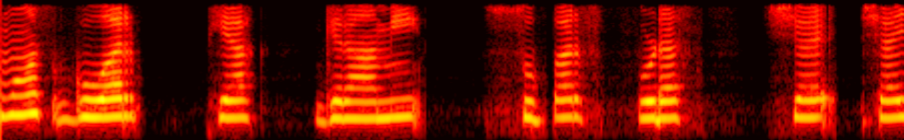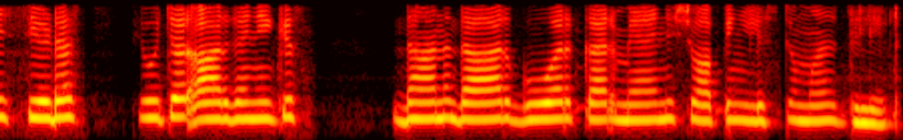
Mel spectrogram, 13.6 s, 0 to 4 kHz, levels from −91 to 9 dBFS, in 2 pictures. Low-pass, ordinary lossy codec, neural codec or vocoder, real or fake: 3.6 kHz; none; none; real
